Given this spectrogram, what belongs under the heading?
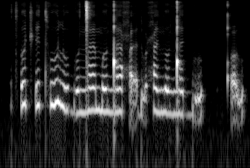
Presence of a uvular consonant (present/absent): present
